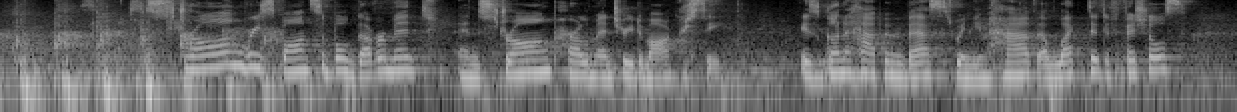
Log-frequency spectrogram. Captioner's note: some Applause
